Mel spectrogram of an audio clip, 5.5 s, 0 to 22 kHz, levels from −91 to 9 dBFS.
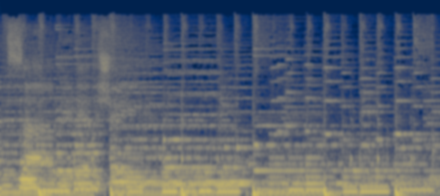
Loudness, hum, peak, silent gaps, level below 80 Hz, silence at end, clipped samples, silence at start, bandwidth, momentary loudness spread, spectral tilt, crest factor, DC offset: -16 LUFS; none; 0 dBFS; none; -22 dBFS; 0 s; under 0.1%; 0 s; 16.5 kHz; 5 LU; -6.5 dB/octave; 14 dB; under 0.1%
